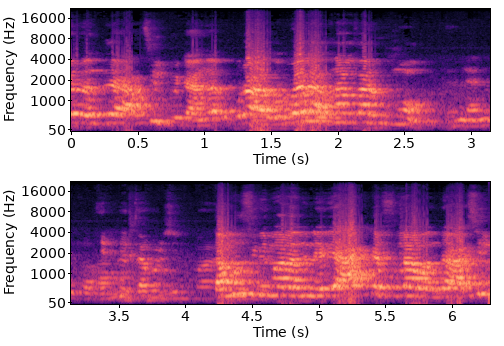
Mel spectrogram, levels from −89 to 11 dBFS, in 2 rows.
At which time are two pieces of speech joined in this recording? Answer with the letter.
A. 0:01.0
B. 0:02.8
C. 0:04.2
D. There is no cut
D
